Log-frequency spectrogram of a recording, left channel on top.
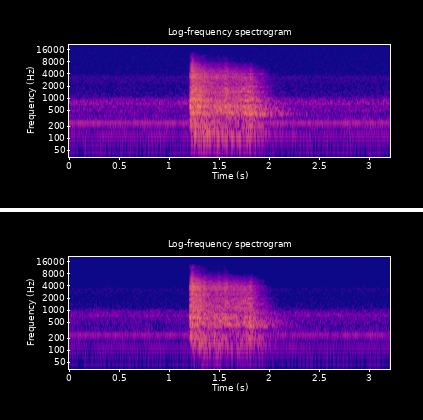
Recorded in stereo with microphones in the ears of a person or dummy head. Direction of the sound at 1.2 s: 40° right (ahead or behind).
